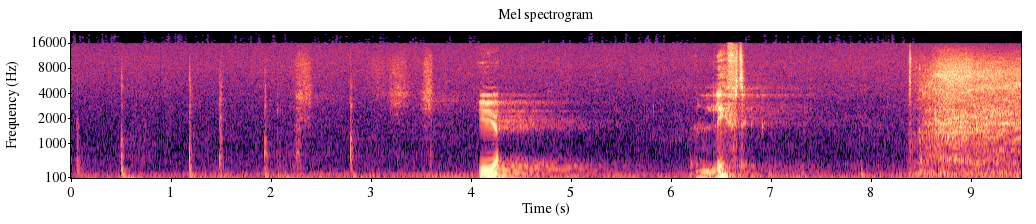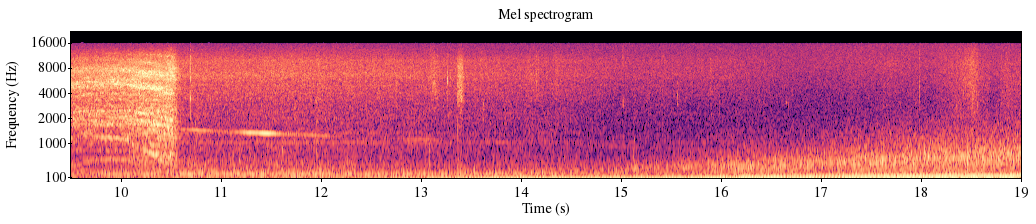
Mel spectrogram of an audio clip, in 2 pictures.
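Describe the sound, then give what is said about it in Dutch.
Two sharp mechanical clanks, a brief whooshing hiss, then a deep motor rumble that swells steadily and keeps building as a special, non-public elevator descends very fast and very deep to the lowest floor of a building, deep underground. Loud. “Een speciale die heel snel heel diep gaat.”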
